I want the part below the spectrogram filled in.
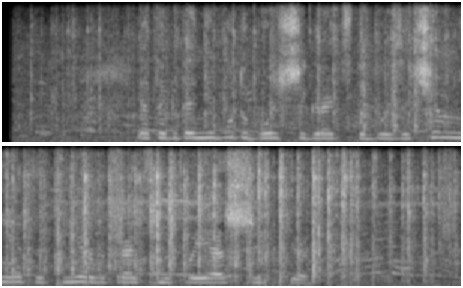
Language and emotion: Russian, angry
